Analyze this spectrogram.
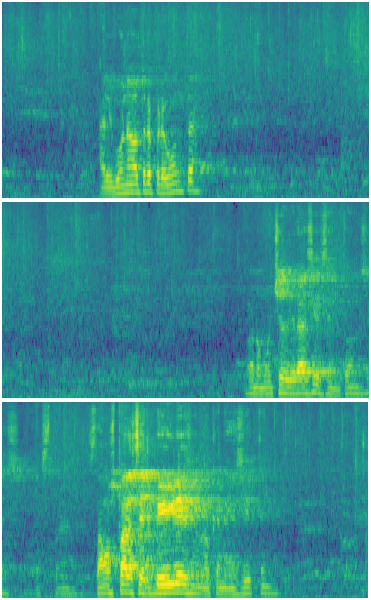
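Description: A man speaks through a microphone and loudspeakers in a large, echoing hall.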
